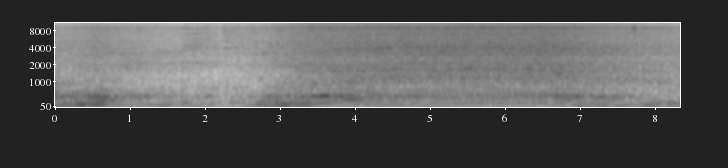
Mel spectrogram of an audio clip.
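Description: Holden Commodore's 3.6-litre V6 engine revved while stationary in park, heard from inside the cabin. It gives a short blip at the start, then the revs climb about two and a half seconds in, hold steady for about four seconds and drop back toward idle near the end.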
